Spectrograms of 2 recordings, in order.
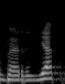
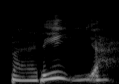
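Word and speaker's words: بَرِيَّة: Jadi makanya saya ingatkan kembali kepada jenengan ketika tak marbutoh itu ada di akhir ayat maka bunyinya hak bariyah. Jadi bukan bariyat tapi bariyah.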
